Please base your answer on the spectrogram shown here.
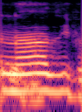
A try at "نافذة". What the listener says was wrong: নাফিদাতুন, নার পরে ফা, নাফিদাতুন, নাফিদাতুন, তিলকা নাফিদাতুন। হাদিহি নাফিদাতুন, নাতে টান আছে, হ্যাঁ।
